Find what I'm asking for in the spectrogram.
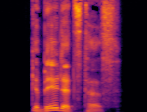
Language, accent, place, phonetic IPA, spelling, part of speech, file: German, Germany, Berlin, [ɡəˈbɪldət͡stəs], gebildetstes, adjective, De-gebildetstes.ogg
- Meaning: strong/mixed nominative/accusative neuter singular superlative degree of gebildet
